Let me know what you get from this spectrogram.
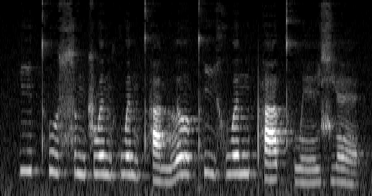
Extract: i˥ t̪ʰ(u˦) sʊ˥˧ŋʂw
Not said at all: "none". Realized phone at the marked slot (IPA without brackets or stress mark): u˥˧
